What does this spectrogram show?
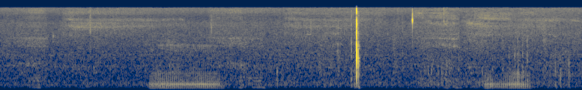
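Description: An English Bulldog snores in slow, raspy rumbles about four seconds apart, with quiet breathing between.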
